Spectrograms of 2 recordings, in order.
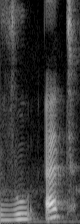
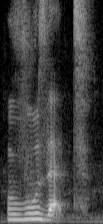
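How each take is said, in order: First: "vous êtes" as two words, no Z sound between; no liaison. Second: "vous êtes" joined as "voo-zet", falling end; liaison with Z. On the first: Teacher repeating what to avoid, "vous êtes" split without a Z. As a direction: separate "vous êtes" with silent S, ending on a rise. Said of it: "So again, instead of". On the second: Teacher recapping the liaison, "vous êtes" linked by a Z sound. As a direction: run "vous êtes" together with a Z between. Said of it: "run this together in something called the liaison". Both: Shown as a demonstration.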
